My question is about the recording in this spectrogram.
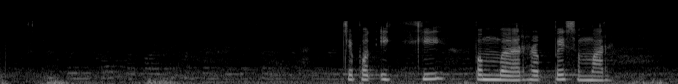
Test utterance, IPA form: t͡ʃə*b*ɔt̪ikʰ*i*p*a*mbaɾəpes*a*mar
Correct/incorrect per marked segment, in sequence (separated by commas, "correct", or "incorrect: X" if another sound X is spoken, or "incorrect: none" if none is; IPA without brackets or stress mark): incorrect: p, correct, incorrect: ə, incorrect: ə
